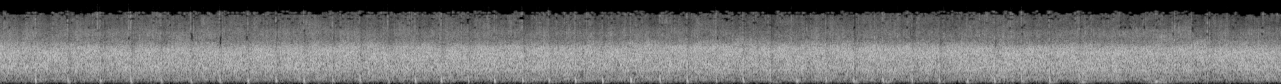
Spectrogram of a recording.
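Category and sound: crowd, round of applause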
